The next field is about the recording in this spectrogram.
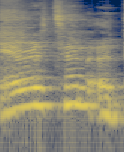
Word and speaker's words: Ayrton: It's A-Y-R-T-O-N.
